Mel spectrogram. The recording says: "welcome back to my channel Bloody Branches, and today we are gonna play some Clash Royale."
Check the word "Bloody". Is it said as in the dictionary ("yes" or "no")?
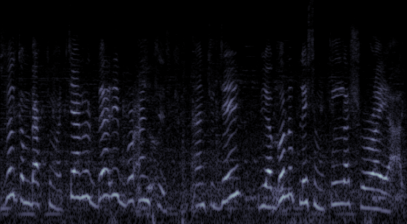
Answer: no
